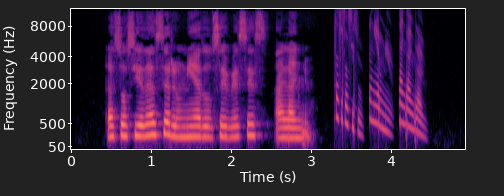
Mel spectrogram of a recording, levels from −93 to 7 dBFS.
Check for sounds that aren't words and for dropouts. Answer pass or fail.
fail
